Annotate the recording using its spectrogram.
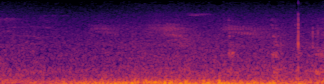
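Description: Wind buffeting a chest-mounted action-camera microphone: a low, uneven rumble that grows about half a second in.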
